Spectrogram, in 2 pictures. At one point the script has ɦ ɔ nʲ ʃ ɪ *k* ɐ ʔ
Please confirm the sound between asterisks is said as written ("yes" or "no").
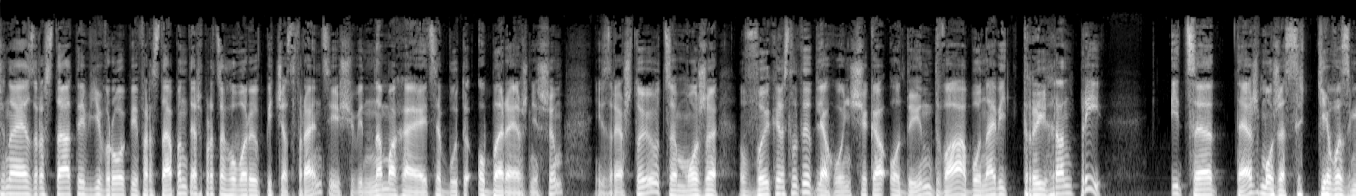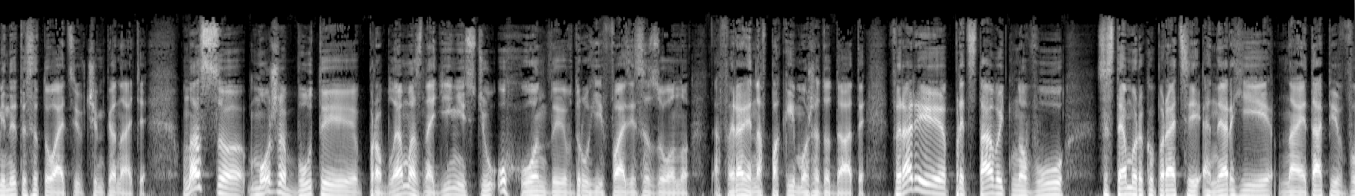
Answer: yes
